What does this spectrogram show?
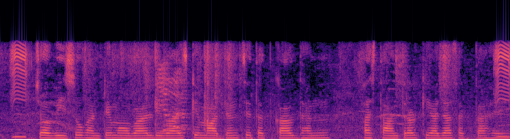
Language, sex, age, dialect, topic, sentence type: Hindi, female, 18-24, Kanauji Braj Bhasha, banking, statement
